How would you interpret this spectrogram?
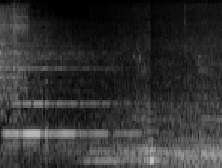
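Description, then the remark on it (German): Wasps buzzing, a steady droning hum with sharp shifts in pitch as they move around, continuous for the whole stretch with no voices. “Sommerzeit, Wespenzeit. Vielen gehen die gelb-schwarzen Brummer auf die Nerven und manche hat auch Angst vor ihnen, weil sie auch schon mal stechen.”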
